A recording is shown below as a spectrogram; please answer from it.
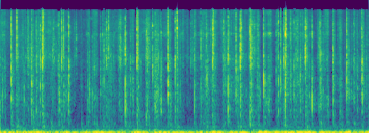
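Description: Fingertips type continuously on a full-size gaming keyboard with a grey metal top plate and black plastic keys. Rapid, dense clicks and clacks with bright, short ticks run throughout, over a steady low hum.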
